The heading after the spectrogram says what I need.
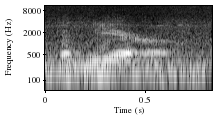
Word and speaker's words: Bañera: We bought Columbia 29 called Bañera. That means bathtub. How do you spell that?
